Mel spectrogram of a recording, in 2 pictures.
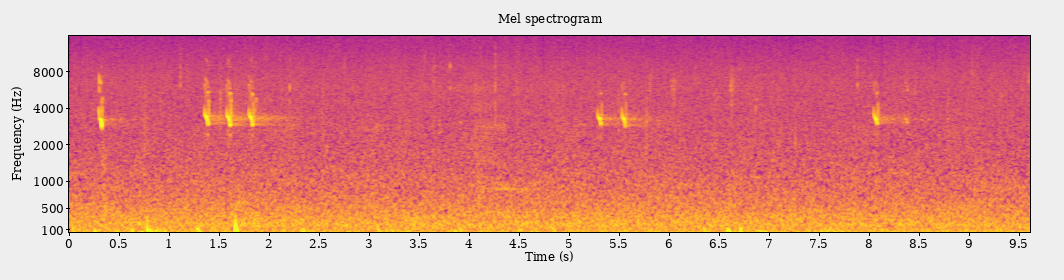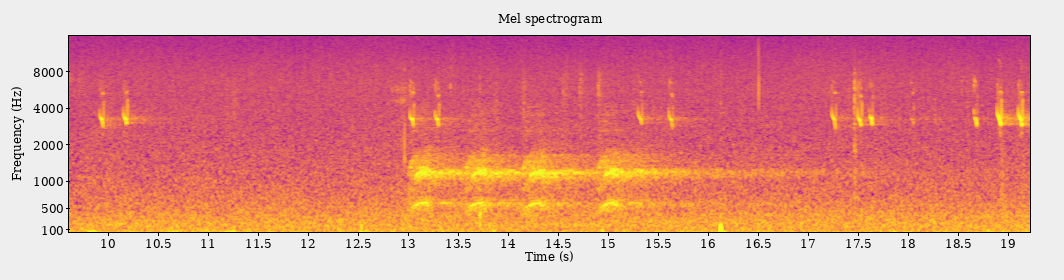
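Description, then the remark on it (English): A wild bird in the trees, shot at and missed about 20 minutes earlier, calls in short, high chirps repeated at irregular intervals, then gives a longer, lower, rasping call near the end, all over a steady low rumble with no talking. “Now it's about 20 minutes later and he's still here in the trees somewhere. Stop. There's that wild bird.”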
